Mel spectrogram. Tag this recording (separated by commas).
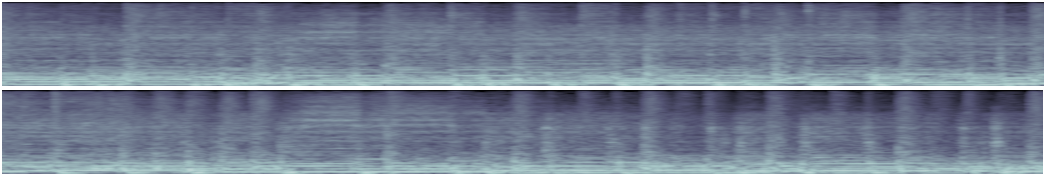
Punk rock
